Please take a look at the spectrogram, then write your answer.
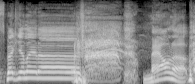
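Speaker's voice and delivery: slow mock rallying call with laugh; biker leader call. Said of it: "all I wanted to say was".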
